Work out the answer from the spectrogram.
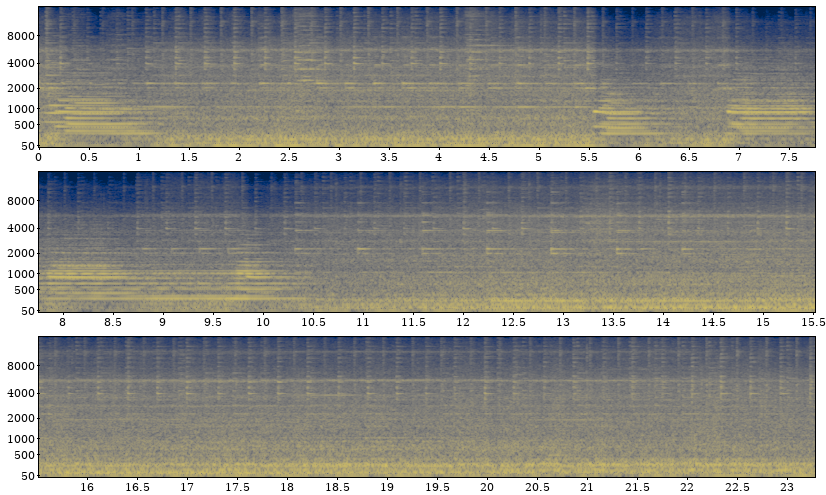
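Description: Diesel freight locomotive's horn sounding several blasts for a grade crossing, the longest running from about seven to ten seconds in, then the steady rumble of the freight cars rolling through. A mechanical crossing bell rings over it throughout.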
